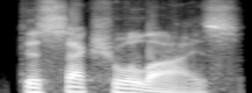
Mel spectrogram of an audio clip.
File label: "desexualize", American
